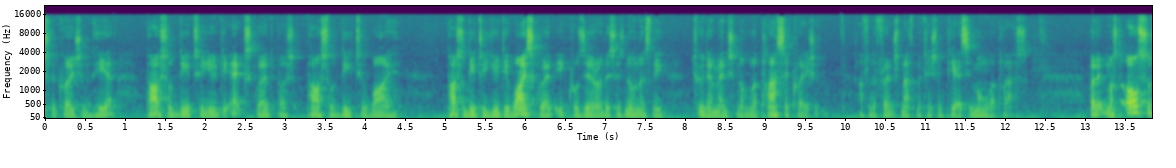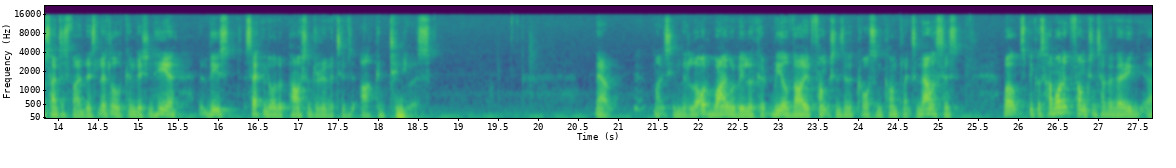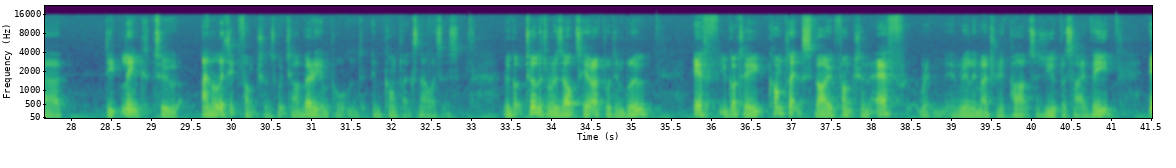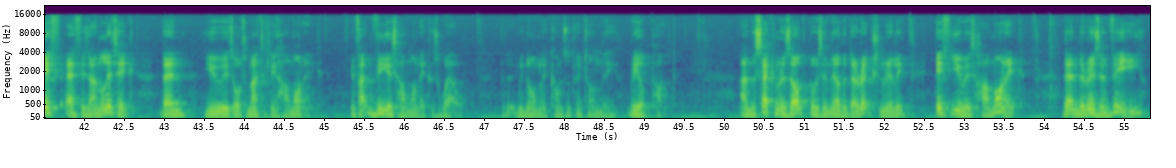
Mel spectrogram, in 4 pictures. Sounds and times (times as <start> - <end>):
Speech: 0.0 - 12.4, 13.0 - 18.8, 20.7 - 49.4, 50.2 - 55.3.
